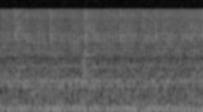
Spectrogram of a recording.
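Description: Faint room tone with a steady low hum during a pause in speech.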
